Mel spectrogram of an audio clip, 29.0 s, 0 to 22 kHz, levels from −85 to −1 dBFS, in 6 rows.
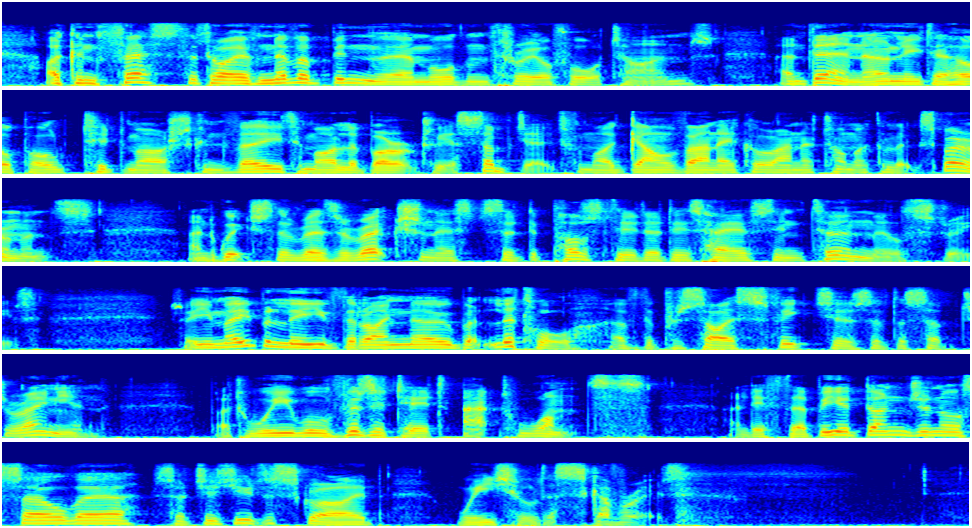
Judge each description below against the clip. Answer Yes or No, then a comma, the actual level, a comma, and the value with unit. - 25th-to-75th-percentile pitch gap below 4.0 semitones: No, average, 4.8 semitones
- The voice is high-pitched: No, low, 120 Hz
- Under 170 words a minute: No, average, 175 wpm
